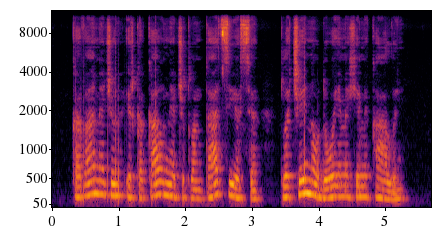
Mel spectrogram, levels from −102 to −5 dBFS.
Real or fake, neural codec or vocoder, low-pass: real; none; 10.8 kHz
